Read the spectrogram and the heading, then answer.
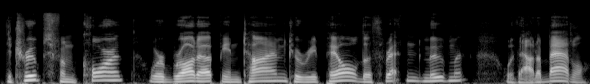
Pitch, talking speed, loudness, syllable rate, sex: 140 Hz, 175 wpm, -19 LUFS, 5.0 syllables/s, male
